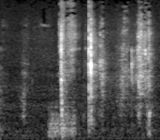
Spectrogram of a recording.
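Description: Tarot cards being handled and laid down on the table: a few short papery rustles and taps.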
